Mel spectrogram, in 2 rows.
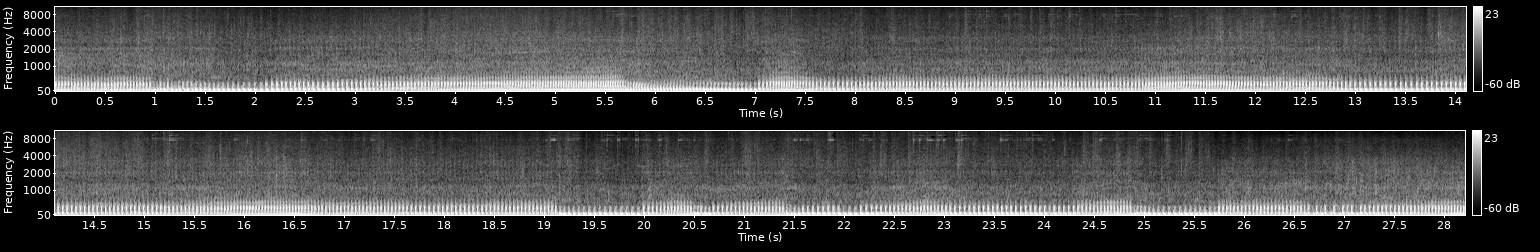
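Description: Hero XPulse 200 single-cylinder engine running as the bike rides a muddy trail, the engine note falling then climbing again about six seconds in, with several brief throttle-off dips later on.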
